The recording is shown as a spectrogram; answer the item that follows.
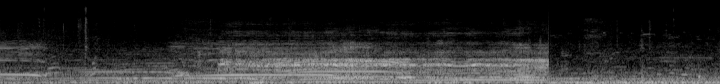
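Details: During unloading at a cattle farm, Gaiya cows give long, overlapping moos, several sustained low tones layered together for about five seconds before stopping abruptly, over steady background noise.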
